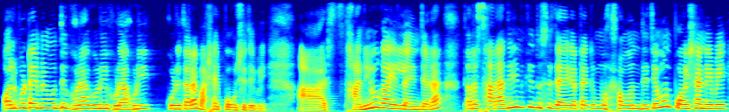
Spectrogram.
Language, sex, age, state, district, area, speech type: Bengali, female, 45-60, West Bengal, Jalpaiguri, rural, spontaneous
